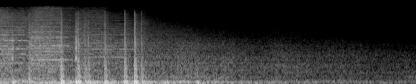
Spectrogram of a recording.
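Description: Fireworks going off over music, with a cluster of sharp bangs about a second in, then the whole sound fading away steadily over the last couple of seconds.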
